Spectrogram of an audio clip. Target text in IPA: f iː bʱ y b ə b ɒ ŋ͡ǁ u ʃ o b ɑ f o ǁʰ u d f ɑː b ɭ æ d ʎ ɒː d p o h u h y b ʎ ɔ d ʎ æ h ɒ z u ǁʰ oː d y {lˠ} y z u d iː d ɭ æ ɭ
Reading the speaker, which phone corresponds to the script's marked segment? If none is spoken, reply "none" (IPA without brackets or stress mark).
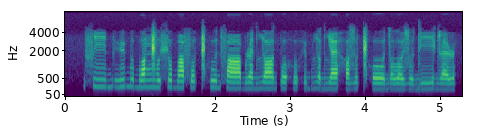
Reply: lˠ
